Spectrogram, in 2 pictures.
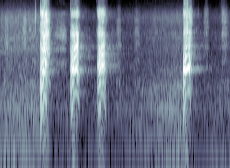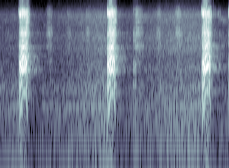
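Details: Small dog giving loud, shrill barks: seven sharp, high-pitched yaps spread unevenly over six seconds, some in quick pairs and others after short pauses.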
